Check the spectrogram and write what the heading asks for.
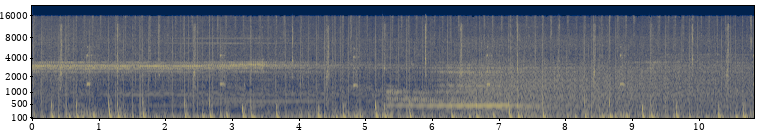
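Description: Experimental harsh noise music: a dense, pulsing low rumble struck by irregular crackling clicks, with thin sustained electronic tones above it. A high whine fades out after about three seconds, and a mid-pitched drone comes in about five seconds in and lasts a couple of seconds.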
